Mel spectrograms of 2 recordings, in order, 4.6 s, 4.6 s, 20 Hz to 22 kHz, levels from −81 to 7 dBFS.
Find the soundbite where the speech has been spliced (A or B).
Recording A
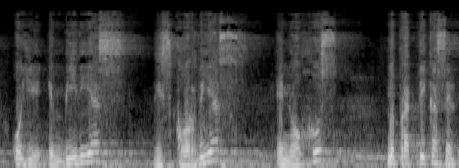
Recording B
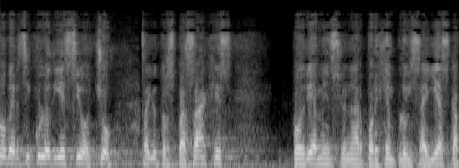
B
